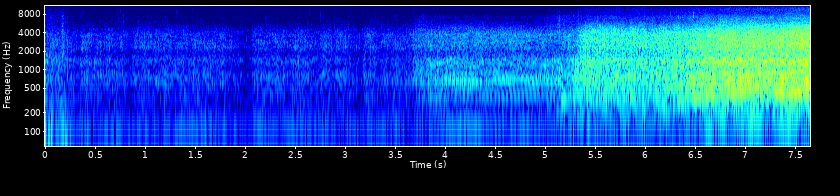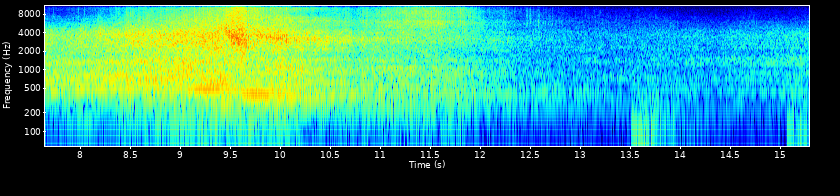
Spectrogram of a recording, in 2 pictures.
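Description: Drag race cars, one running on two wheels, launch at a bracket event, an engine roar building from a distant rumble to a loud rising whine around the middle, then fading away down the track.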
